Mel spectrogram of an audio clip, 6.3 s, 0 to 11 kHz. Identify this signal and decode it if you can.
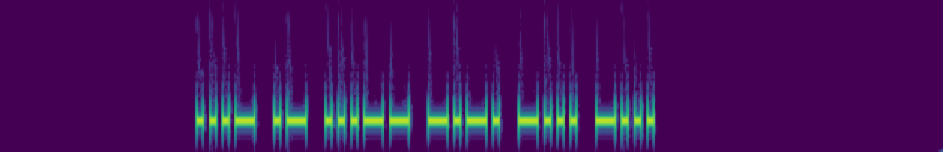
Morse code, heard as a keyed tone, about 28 wpm, 700 Hz. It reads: VA3CBB
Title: DXCC-100 Call Signs - 6 Characters - 28wpm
